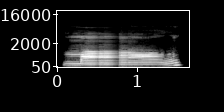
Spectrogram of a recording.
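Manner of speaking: "man" held long and low, then rising; nasal second tone. Shown as a demonstration. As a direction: stretch the nasal ng at the end of "man". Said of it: "como es un tono nasal".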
